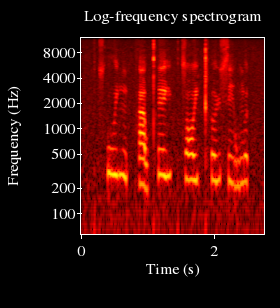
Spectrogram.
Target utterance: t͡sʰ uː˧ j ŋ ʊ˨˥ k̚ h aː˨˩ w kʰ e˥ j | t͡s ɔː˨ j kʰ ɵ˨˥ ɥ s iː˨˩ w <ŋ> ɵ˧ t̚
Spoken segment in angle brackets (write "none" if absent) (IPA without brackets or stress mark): ŋ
